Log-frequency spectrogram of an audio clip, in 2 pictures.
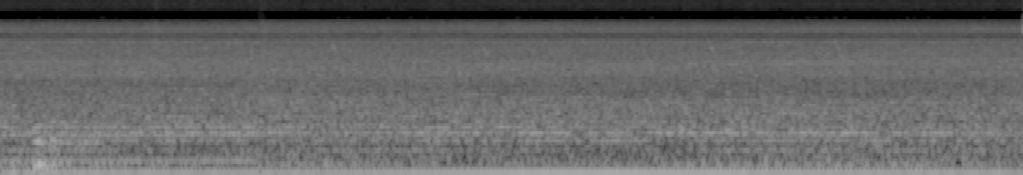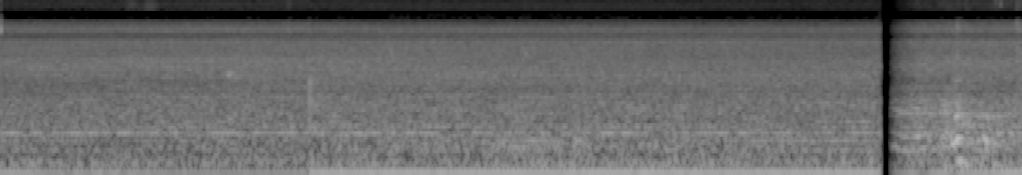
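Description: Steady hiss with a constant low electrical hum beneath it, briefly cutting out near the end.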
